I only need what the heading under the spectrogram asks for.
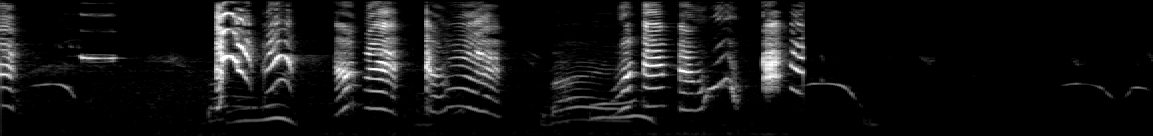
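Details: A pet parrot talking in Sindhi gives quick bursts of raspy, speech-like syllables mixed with squawks, then a few soft whistled notes before falling quiet.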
